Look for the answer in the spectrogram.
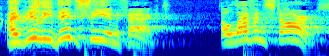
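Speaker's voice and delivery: put-on a young boy begging his dad to believe him; a child insisting to his father, high and urgent; insistent child. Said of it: "And so he says".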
